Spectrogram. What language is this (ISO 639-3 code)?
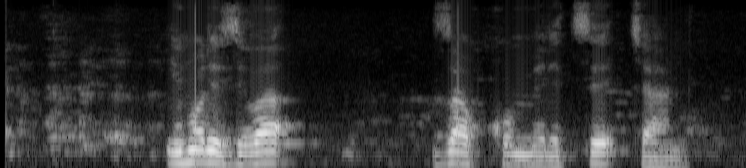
kin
